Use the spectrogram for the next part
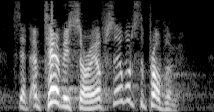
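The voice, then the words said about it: Exaggerated British accent. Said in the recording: “the Americans love a British accent. So I'll just crank up the Britishness.”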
